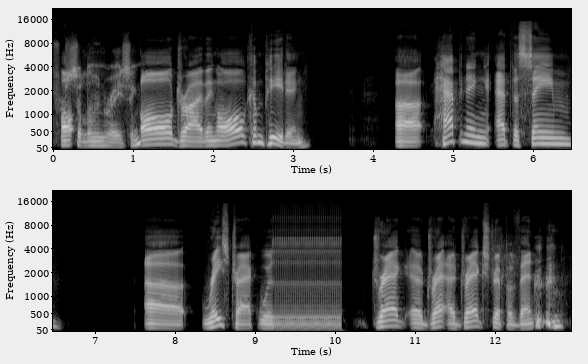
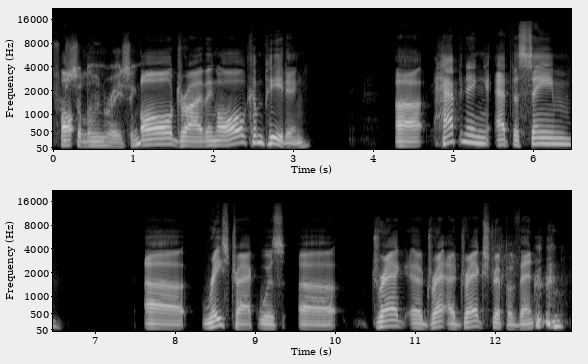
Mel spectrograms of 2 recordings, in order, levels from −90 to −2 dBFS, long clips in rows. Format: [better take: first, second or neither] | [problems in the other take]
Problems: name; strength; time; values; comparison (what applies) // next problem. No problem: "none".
second | audio freezing; at 9 s for 1 s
